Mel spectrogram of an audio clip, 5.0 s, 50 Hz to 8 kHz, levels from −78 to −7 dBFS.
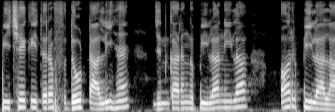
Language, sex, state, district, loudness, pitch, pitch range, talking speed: Hindi, male, Uttar Pradesh, Lalitpur, -15 LUFS, 165 Hz, 150-180 Hz, 155 wpm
